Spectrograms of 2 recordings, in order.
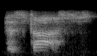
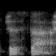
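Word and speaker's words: pistos (πιστός): Strong's G, 4103, pistos. – Yeah, it's pistos.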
